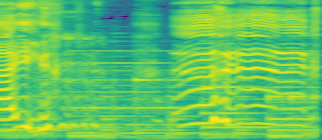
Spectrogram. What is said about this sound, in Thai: คนเก่งของแม่ไม่ร้องนะไม่ร้อง แม่อยู่ที่นี่แล้วไง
